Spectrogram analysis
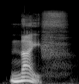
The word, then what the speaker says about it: knife: Let's start with silent K before N. Know, not canoe. knife knee knock Silent B after M or before T.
